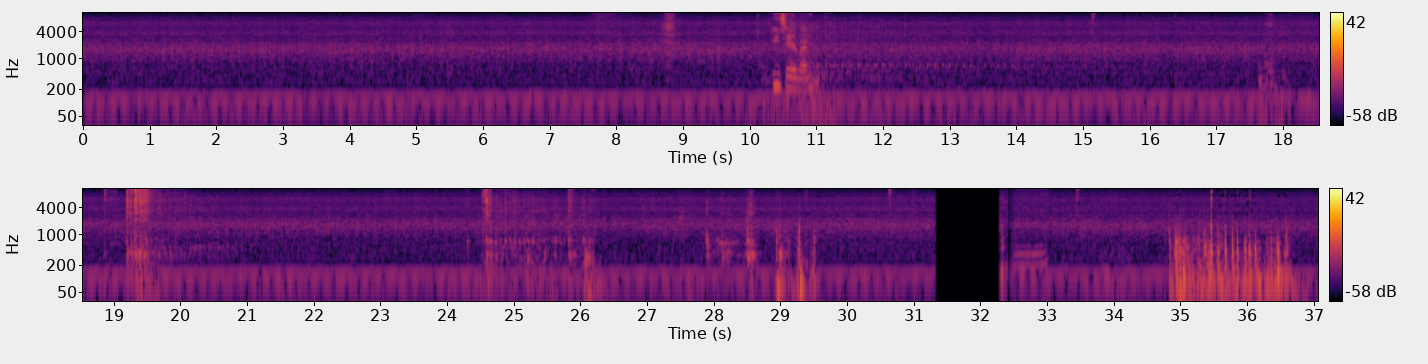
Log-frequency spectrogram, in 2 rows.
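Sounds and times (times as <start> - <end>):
low hum: 0.0 - 31.2.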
